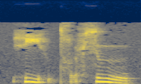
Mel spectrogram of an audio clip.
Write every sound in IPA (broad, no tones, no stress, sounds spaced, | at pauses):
h i h ṵ t χ ṵ ħ s u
